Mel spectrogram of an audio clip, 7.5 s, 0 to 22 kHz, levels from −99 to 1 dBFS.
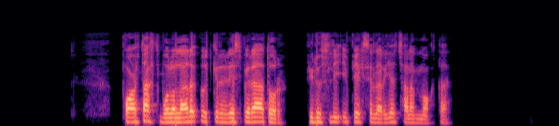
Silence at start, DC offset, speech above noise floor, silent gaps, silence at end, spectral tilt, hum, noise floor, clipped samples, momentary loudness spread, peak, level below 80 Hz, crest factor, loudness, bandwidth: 1.7 s; under 0.1%; 40 dB; 3.83-4.09 s, 5.81-5.85 s; 1.5 s; -6.5 dB/octave; none; -59 dBFS; under 0.1%; 13 LU; -2 dBFS; -54 dBFS; 20 dB; -20 LUFS; 7.6 kHz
